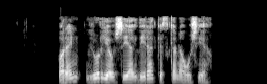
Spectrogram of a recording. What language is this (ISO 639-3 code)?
eus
